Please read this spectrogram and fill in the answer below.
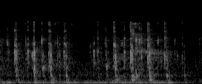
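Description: Computer keyboard being typed on: a quick, irregular run of light key taps, as values are entered into the audiometer software.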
